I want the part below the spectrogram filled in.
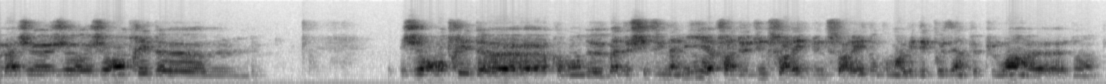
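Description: A woman recounts what she witnessed in a halting way, stopping and restarting often. Her voice is bright and a little tense. The sound is roomy and echoey. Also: low voice, lo-fi sound. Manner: halting, many restarts and fillers. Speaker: witness telling her story. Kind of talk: hesitant testimony by phone or call.

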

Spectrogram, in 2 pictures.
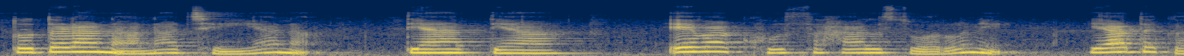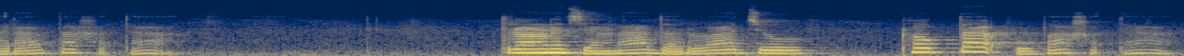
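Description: Woman reading a folk story out loud, kinda high voice, takes it slow. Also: lo-fi sound. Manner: slow, measured reading with quoted dialogue. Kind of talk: scripted narration of a folk tale.

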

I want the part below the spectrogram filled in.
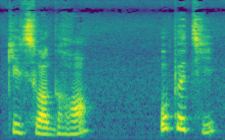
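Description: Woman storyteller, calm children's story reading, mellow voice. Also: medium pitch, slow, vocal fry, husky. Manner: calm, gentle narration.

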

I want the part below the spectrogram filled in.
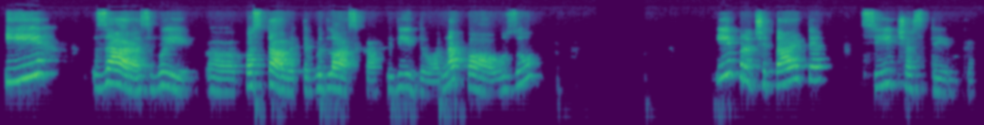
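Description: A woman teacher reading a children's story aloud in an online lesson, then explaining words slowly and carefully with some hesitant fillers. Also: medium pitch, big pitch swings, echoey room. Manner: slow, careful pronunciation of words for pupils to repeat.

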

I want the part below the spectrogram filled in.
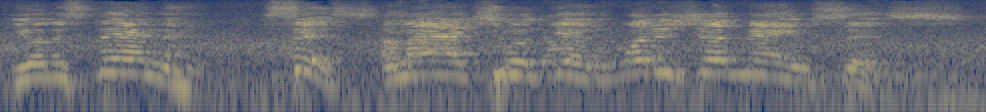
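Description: A man's voice: extremely high pitch, expressive, a little fast. A man in his forties preaching on a street corner into a handheld microphone, commanding and full of pointed questions. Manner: insistent, commanding, repeated rhetorical questions. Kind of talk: confrontational street sermon, explaining scripture. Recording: distant outdoor street PA, crowd noise.

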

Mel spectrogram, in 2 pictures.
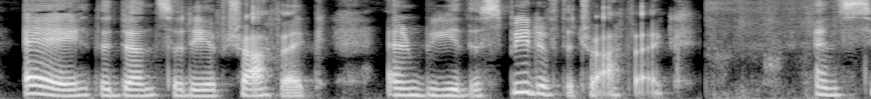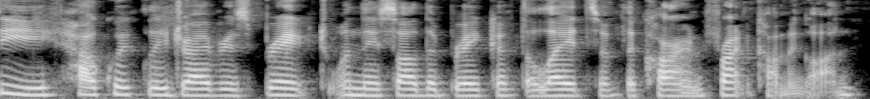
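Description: A woman teacher reading a novel aloud for her class in a steady, plain way. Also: medium pitch, no echo, studio quality.

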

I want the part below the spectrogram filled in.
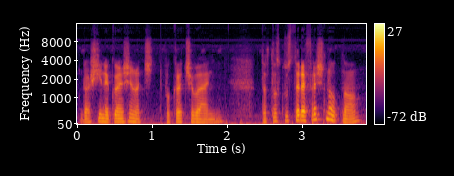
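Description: While streaming a game, a man banters with the characters on screen and greets newcomers in the chat, keeping the commentary casual. His voice is mid-range, expressive, and a bit bright.

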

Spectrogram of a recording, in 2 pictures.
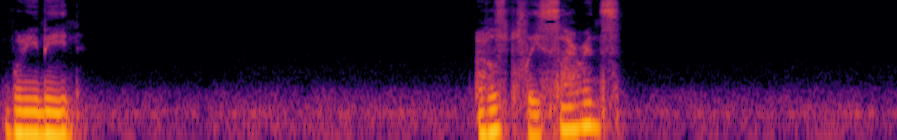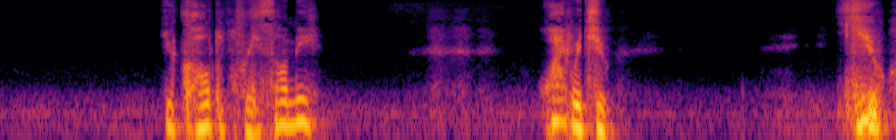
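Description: A young man voicing an unstable, remorseful young husband in a whispered role-play, stammering and repeating himself in a husky, often whispered voice. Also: mid-range voice, steady tone, fast talker, few pauses, mellow. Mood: defensive. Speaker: ASMR role-play creator.

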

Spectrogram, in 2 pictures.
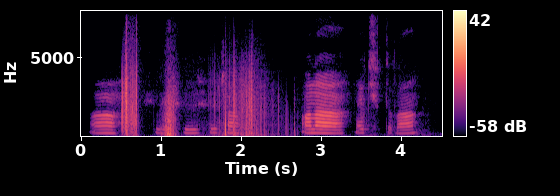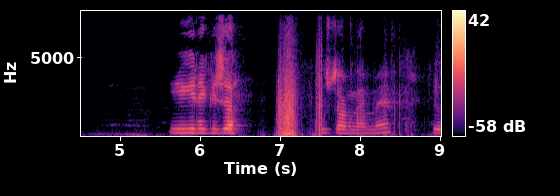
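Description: A woman giving casual, excitable commentary while playing a mobile fighting game. She thinks aloud, sounds openly confused at times, swears casually and breaks into loud outbursts. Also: on the high side, heavy background noise. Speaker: mobile game let's-player.

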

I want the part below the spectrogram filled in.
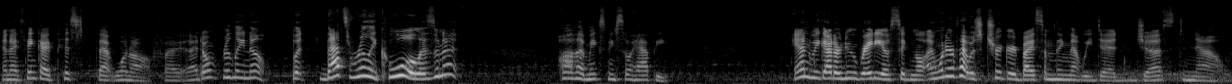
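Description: A woman playing a video game and commenting excitedly, talking to the creatures she meets. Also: fairly high pitch, moderate pace. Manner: excitable, exclaiming, talks to creatures. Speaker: gameplay streamer. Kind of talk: let's play commentary.

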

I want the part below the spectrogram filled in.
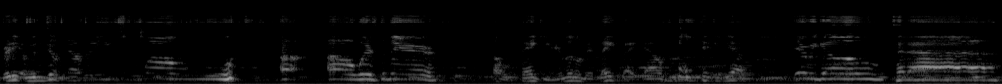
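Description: A man's voice: high voice, normal speed, close to an everyday voice, poor audio. A man voicing a cheerful, boastful little toy frog daredevil in a playful home-movie puppet show, announcing stunts with showy exclamations. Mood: eager, flustered. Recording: home video played through television, music behind.

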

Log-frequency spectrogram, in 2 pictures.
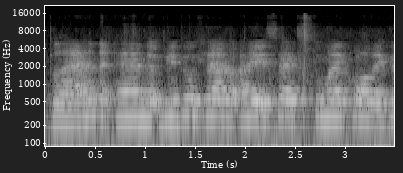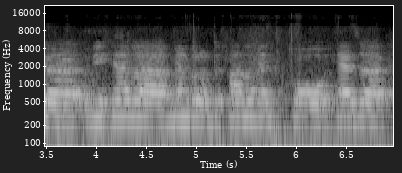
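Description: A woman's voice: on the high side, recorded from a distance, a little hiss or hum. Serbian-accented woman in an echoey room. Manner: halting, searching for words with many fillers. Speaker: member of parliament. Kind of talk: panel remarks. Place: crowded conference room at a long table. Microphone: table microphone, recorded from a camera across the room.

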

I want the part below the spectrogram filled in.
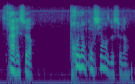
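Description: Speaking a little slowly in a slightly high, animated voice, a middle-aged man gives a church teaching talk as a guest speaker. He's seated at a table in the church hall with a handheld microphone, earnest and emphatic, frequently repeating phrases for emphasis, and the audio has no echo.

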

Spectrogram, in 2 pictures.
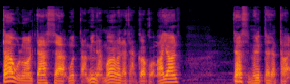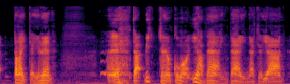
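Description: A man's voice: mid-range voice, expressive, gravelly, a bit bright, breathy edge, heavily acted. A man doing a befuddled muttering clown painter. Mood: muddled. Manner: rambling, confused muttering with restarts; soothing, scolding someone who cries. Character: bumbling, befuddled male clown painter, fussy and kindly. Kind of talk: comic improvised monologue.

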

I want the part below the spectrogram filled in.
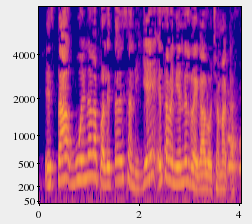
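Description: Sitting by her vanity at home, a middle-aged Mexican woman from Baja California hosts a chatty, exclamatory makeup live stream, repeatedly addressing her viewers as "chiquillas." Her voice is slightly high, and there's a little hiss or hum.

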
